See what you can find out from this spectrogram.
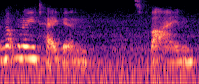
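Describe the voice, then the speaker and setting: A woman with a New Zealand accent, audible room echo and noticeable background noise. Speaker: traveller. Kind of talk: casual chat.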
